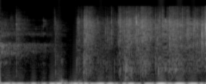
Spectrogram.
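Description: Clear plastic wrapping crinkling as a sealed LEGO instruction booklet and sticker sheet are handled.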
